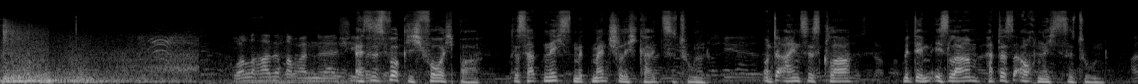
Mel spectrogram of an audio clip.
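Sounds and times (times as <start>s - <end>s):
loud deep explosion bang at a football stadium: 0.0s - 1.3s
stadium crowd noise at a France versus Germany football match: 0.8s - 3.0s
speech: 2.4s - 11.3s.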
